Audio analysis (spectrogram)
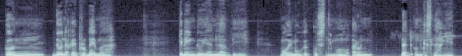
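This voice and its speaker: A man's voice: mid-range voice, moderate pace, dark tone, breathy edge, natural voice. A man acting in a radio drama as an ardent, pleading sweetheart. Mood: playful, flirting. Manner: swooping, melodramatic delivery. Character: ardent, pleading male sweetheart insisting on his identity. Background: faint music bed.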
